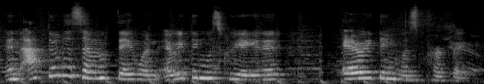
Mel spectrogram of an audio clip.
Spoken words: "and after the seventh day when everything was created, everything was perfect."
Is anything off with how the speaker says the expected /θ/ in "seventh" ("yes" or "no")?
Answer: no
